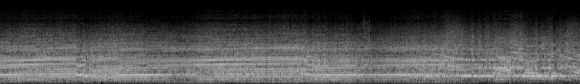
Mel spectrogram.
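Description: A CART Champ Car engine screams from an onboard camera around the Belle Isle Park street circuit in Detroit in 1998, loud and continuous, pitch rising through the gears with brief dips on lifts and downshifts.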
